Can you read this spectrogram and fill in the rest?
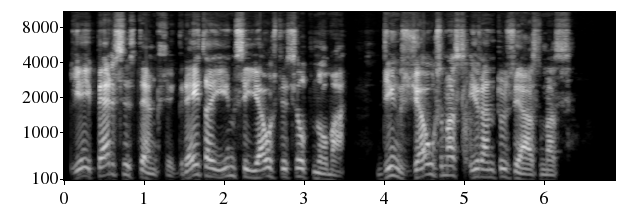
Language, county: Lithuanian, Telšiai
